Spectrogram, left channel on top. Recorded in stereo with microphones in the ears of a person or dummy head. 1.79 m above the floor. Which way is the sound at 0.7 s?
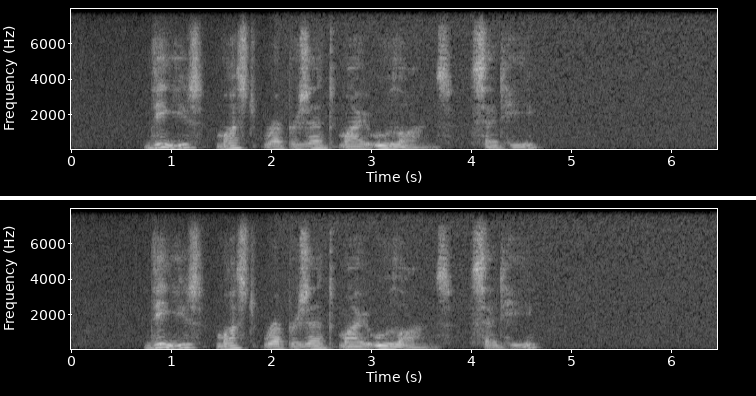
20° right (ahead or behind).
